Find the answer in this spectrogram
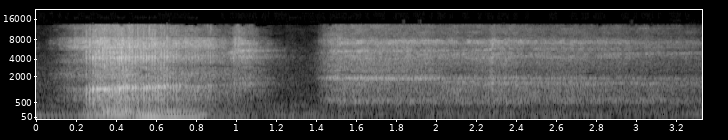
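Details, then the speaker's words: Loud snoring, possibly indicating obstructive sleep apnea: a single loud, rattling snore on inhalation, followed by quieter breathing and steady room noise. "cómo vamos conoces a alguien que ronca así bueno si conoces a alguien que ronca de esta manera muy posiblemente esa persona tiene una cosa que se llama síndrome de apnea obstructiva del sueño"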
